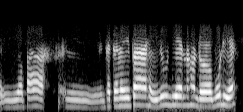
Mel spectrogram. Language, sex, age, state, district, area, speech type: Assamese, female, 60+, Assam, Majuli, urban, conversation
